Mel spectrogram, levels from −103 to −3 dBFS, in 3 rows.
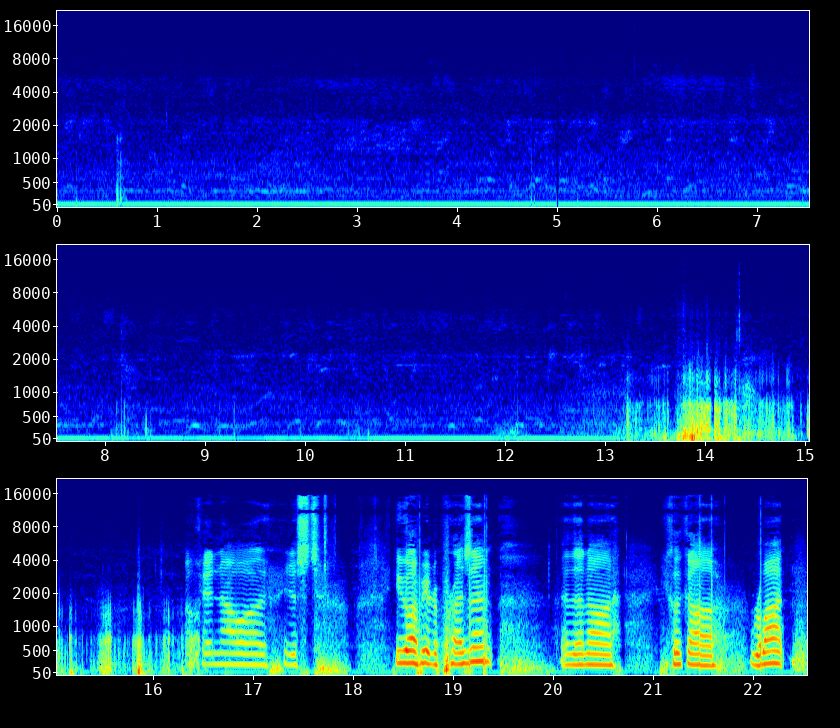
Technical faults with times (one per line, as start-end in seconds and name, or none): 4.99-5.02 gap at a join of encoded pieces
